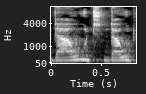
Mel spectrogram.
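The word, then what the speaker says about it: doubt: for example देखें school, तो school में एच साइलेंट है, डाउट में बी साइलेंट है, स्वोर्ड इसमें डब्ल्यू साइलेंट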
